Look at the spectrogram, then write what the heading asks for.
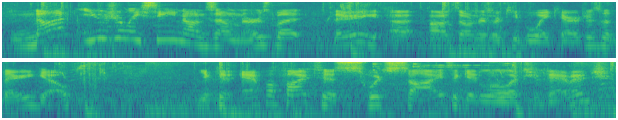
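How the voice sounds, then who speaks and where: A man with a slightly stuffy nose, hosting a tutorial and talking through fighting game moves in a casual, analytical way. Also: fairly high pitch. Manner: analytical, conversational, thinking aloud. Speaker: video game guide host. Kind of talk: gameplay tutorial commentary.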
